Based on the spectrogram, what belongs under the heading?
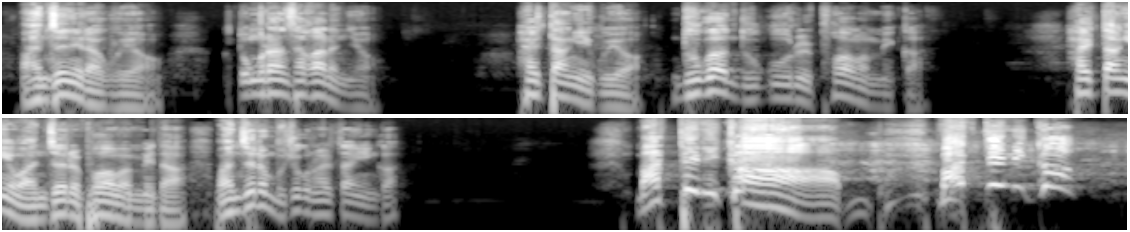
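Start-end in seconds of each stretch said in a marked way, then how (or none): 8.8-10.9 shrill, very high, swooping shout. Lecturer drilling students on a point to memorize, shouting. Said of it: "소리 질러서 미안합니다".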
